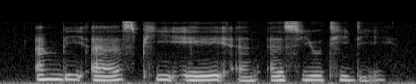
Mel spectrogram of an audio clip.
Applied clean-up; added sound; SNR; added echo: none; none; none; none.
